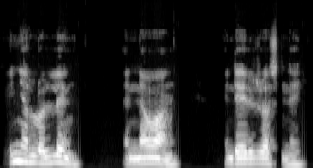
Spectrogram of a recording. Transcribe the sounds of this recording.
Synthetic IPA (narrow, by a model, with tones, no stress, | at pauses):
i˦ɲa˦˨lo˨le˦˨ŋ | ɛ˨nɛ˦wa˨ŋ | ɛ˨nde˦ɾi˦ɾɔ˦snɛ˨j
